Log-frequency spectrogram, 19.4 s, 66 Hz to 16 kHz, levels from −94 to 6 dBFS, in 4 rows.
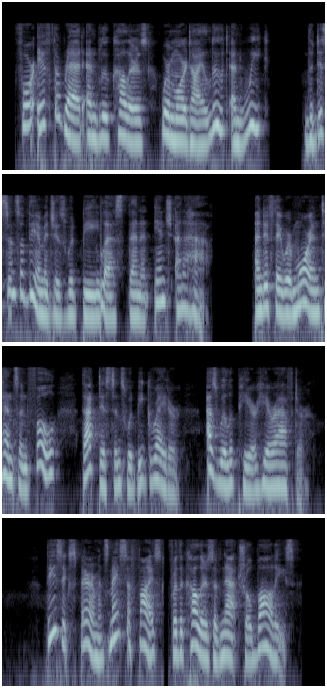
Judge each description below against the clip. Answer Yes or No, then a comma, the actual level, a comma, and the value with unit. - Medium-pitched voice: Yes, medium, 180 Hz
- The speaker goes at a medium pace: Yes, average, 165 wpm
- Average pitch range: No, wide, 6.3 semitones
